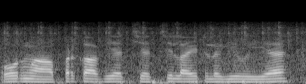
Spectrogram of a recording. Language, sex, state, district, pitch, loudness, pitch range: Hindi, male, Uttar Pradesh, Shamli, 130 Hz, -17 LUFS, 125-135 Hz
